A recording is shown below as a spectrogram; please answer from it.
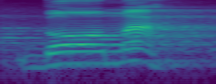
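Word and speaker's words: ضمة: Nah, selanjutnya sekarang tanda baca atau tanda harokat domah ya. Tulisannya damah, dibacanya domah.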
